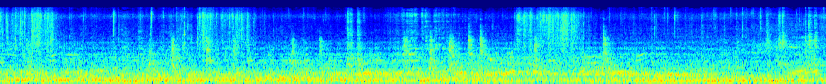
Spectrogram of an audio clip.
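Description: A plastic bag crinkles and rustles close by.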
